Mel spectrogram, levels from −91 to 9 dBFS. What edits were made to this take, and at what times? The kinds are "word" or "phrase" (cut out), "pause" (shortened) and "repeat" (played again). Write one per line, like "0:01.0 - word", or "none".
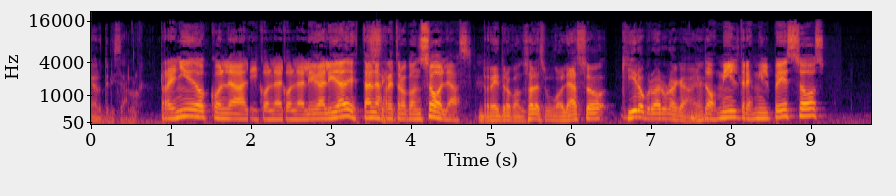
0:02.0 - word
0:02.4 - repeat
0:06.5 - pause

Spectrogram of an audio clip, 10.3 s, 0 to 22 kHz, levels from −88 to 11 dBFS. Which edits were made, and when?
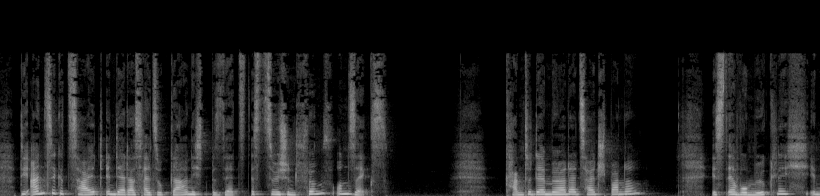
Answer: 0:01.8 - word
0:03.1 - word
0:07.2 - word

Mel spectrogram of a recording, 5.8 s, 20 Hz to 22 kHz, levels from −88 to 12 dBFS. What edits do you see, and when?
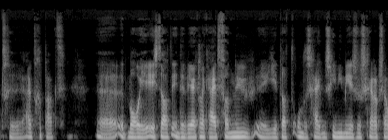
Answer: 0:01.2 - pause

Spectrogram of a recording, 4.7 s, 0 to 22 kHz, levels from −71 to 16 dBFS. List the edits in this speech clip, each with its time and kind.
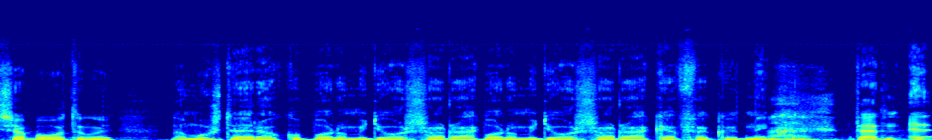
0:02.4 - repeat

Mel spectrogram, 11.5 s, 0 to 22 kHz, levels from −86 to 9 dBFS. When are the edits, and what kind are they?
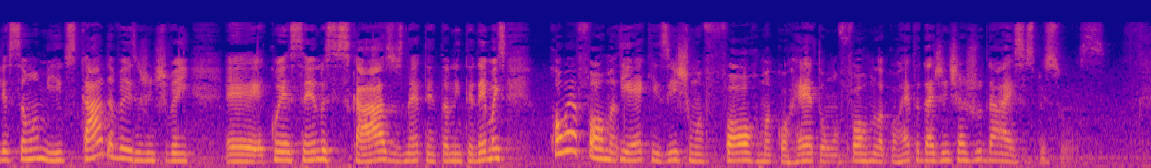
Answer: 0:01.3 - word
0:06.2 - word

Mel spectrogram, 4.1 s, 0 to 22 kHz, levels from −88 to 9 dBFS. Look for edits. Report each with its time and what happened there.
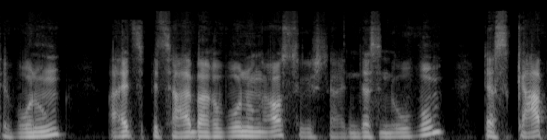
0:02.8 - phrase

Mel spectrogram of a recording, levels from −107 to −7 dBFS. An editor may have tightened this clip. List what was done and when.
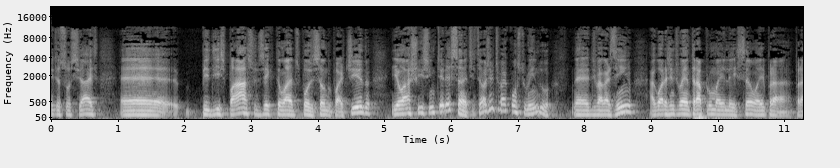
none

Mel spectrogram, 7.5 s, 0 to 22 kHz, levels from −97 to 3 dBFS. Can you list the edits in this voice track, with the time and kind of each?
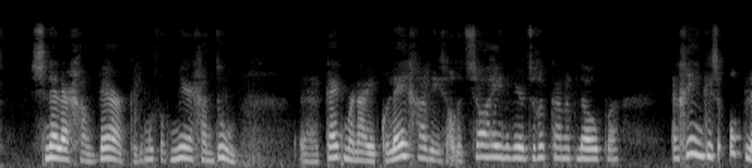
none

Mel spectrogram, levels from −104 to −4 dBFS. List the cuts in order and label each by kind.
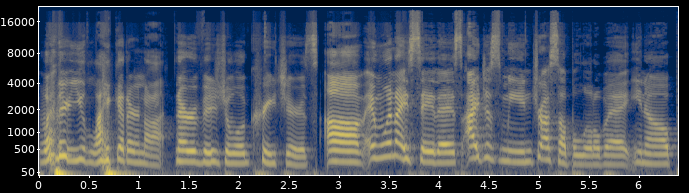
0:01.4 - word

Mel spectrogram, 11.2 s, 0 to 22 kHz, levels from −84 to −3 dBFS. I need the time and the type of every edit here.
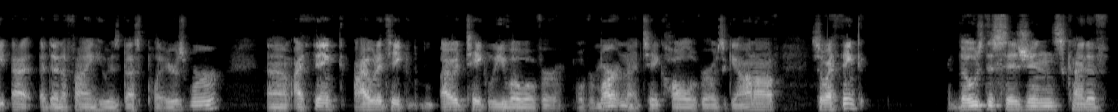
none

